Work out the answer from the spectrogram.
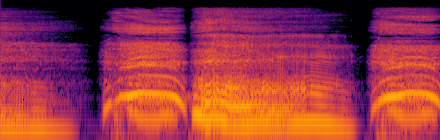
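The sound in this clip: A voice imitates someone gasping and out of breath, with a few strained, drawn-out voiced gasps and groans separated by short pauses, loud and alone without other talk.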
